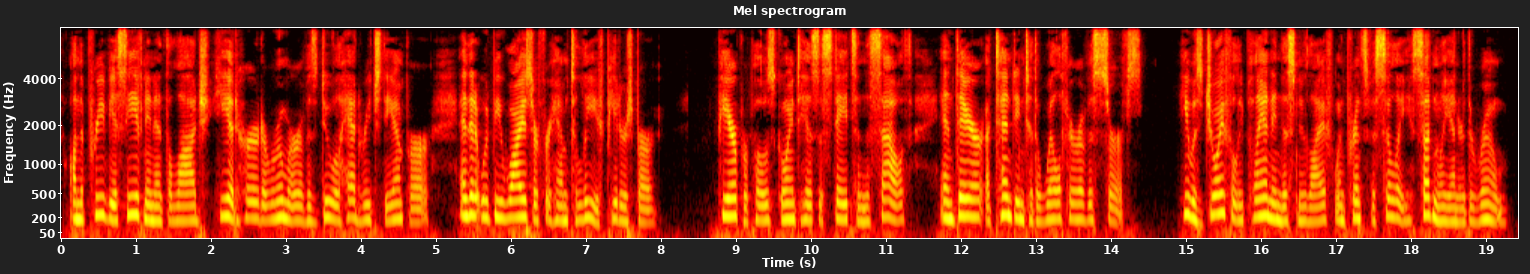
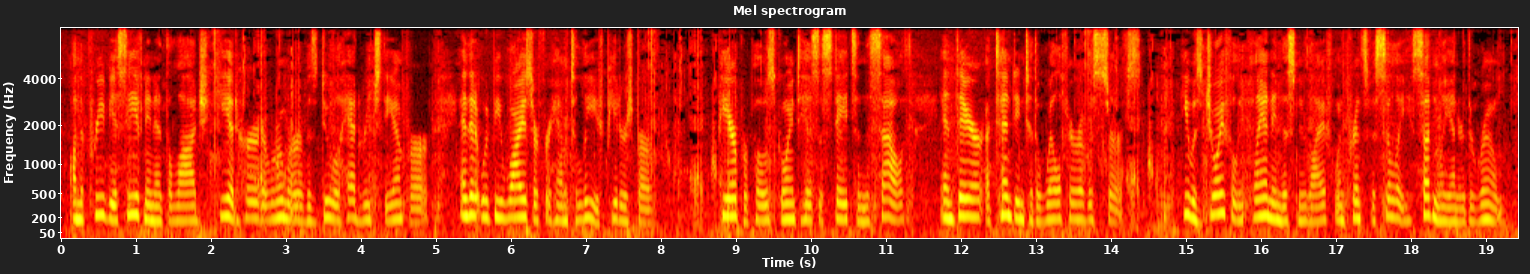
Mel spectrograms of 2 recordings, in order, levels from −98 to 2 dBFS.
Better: first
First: none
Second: background sound (Chewing, mastication); 15 dB below the speech

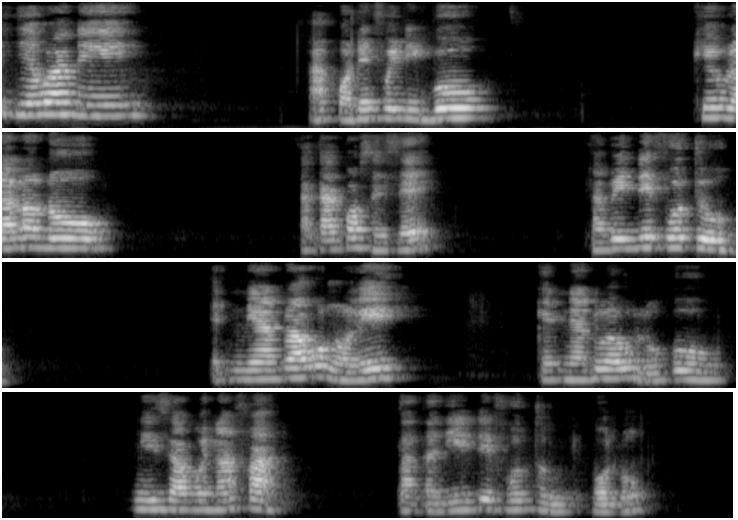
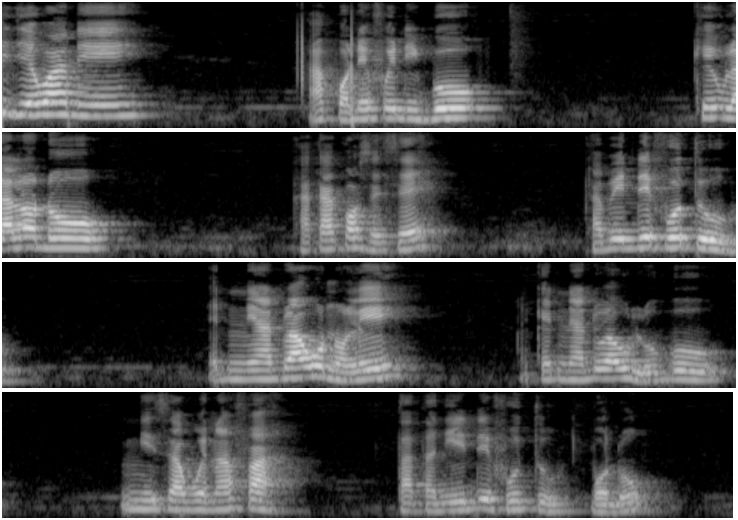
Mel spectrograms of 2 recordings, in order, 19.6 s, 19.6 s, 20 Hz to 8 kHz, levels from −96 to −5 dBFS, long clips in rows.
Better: second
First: noise reduction (neural mask model DeepFilterNet 3)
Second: none

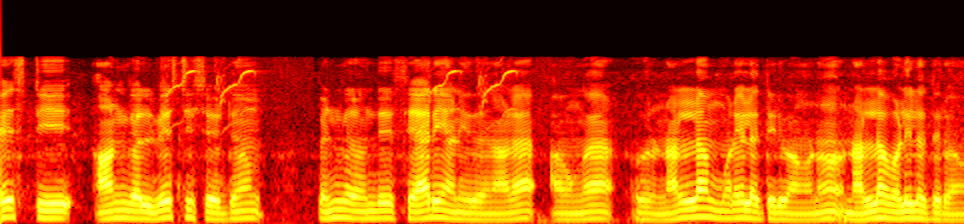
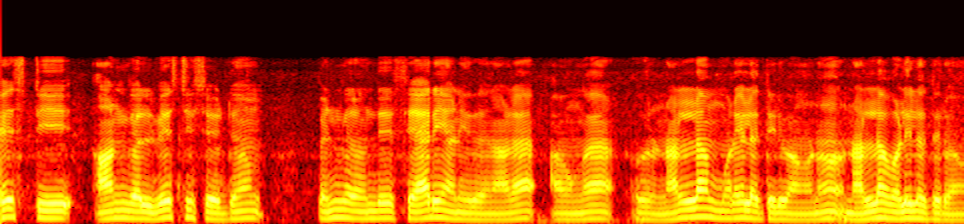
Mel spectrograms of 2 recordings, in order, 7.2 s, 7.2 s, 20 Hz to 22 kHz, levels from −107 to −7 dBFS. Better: second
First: background sound (Chirp, tweet); 18 dB below the speech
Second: none

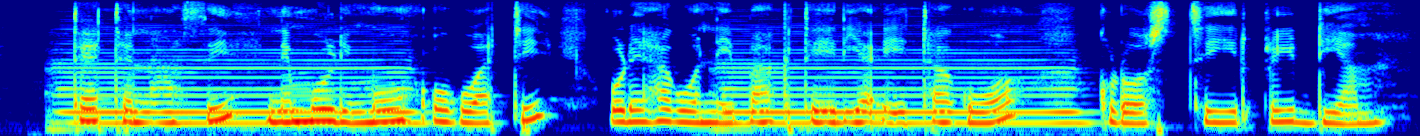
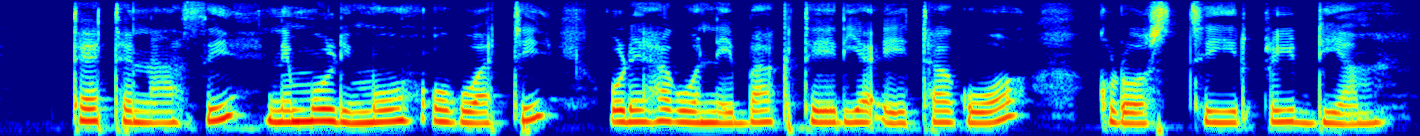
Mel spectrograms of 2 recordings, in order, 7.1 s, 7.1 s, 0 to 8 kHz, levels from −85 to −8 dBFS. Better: second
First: background sound (Bowed string instrument); 5 dB below the speech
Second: none

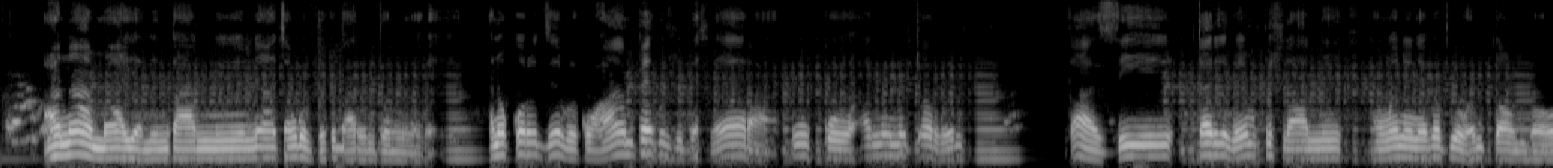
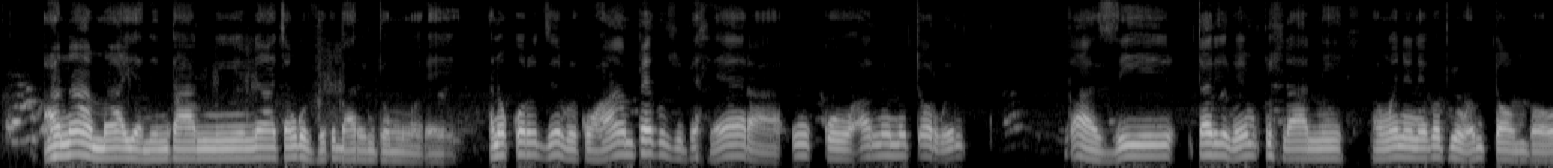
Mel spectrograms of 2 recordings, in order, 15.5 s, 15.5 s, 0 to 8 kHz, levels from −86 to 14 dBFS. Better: second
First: noise reduction (neural mask model RNNoise)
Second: none

